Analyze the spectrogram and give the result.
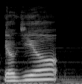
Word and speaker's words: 여기요: It's spelled 여기요, but colloquially people say 여기요, 여 rather than 요 at the end. So 여기요 rather than 여기요 to sound more natural. Repeat after me. 여기요.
